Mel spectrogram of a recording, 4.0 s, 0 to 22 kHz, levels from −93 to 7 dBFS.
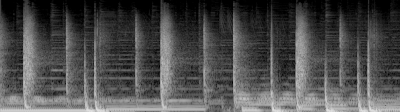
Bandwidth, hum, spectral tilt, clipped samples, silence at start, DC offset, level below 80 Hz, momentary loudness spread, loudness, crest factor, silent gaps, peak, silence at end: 13 kHz; none; -5 dB/octave; under 0.1%; 0 s; 0.6%; -16 dBFS; 8 LU; -16 LUFS; 14 dB; none; 0 dBFS; 0 s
